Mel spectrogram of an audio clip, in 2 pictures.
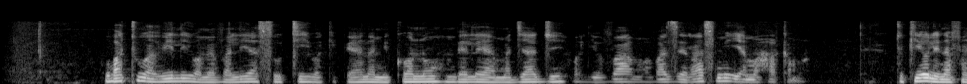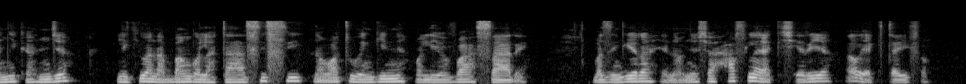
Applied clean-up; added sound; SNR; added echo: none; none; none; none.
